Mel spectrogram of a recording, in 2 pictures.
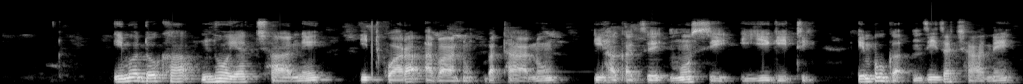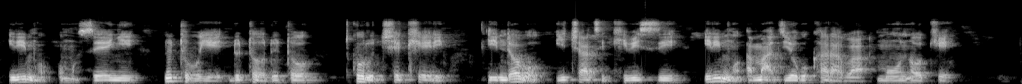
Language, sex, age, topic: Rundi, male, 25-35, education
